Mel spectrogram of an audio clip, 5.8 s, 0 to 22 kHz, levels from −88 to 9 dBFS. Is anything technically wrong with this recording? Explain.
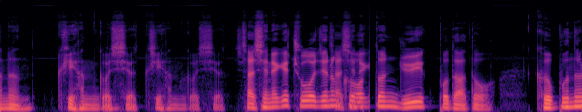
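Yes. From 1.07 s to 3.69 s the speech has a doubled audio track. A second copy of the same speech runs about a second behind the original. It sits roughly 10 dB quieter. The likely cause is the signal being captured twice, once through a slower path. The copy is full-band and dry, with no decay or room colour. It starts and stops abruptly, so it sounds like a quieter, out-of-step repeat.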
